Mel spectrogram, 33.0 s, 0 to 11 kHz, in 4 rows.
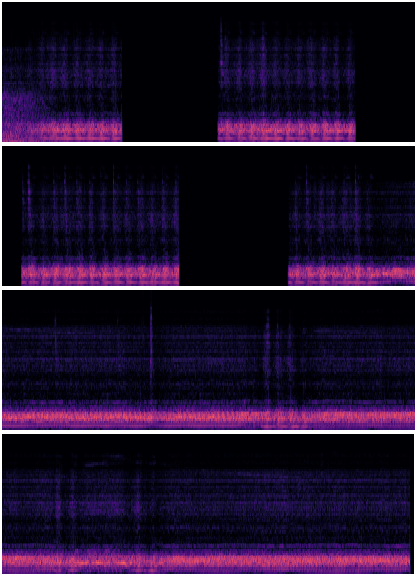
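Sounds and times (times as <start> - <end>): boat engine hum: 0.0 - 2.4, 14.0 - 33.0.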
